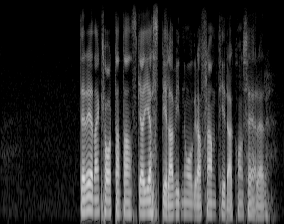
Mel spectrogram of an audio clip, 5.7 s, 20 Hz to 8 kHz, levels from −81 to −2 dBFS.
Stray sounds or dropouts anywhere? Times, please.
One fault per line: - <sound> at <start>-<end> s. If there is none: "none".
none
